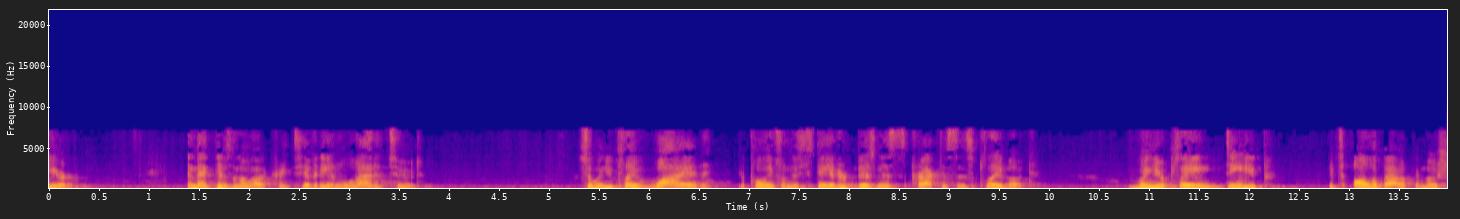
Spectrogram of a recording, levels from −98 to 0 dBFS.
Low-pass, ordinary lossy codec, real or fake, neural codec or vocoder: 7.2 kHz; MP3, 32 kbps; fake; codec, 16 kHz, 2 kbps, FreqCodec, smaller model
